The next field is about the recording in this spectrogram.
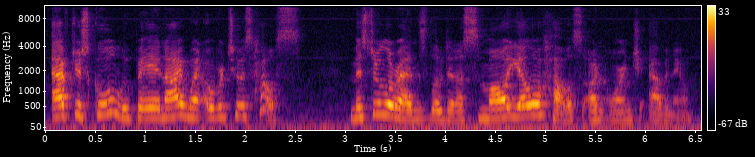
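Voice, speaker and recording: A woman reads a children's novel aloud with expressive, storytelling flair. Her voice sits on the high side and she reads at a normal speed.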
